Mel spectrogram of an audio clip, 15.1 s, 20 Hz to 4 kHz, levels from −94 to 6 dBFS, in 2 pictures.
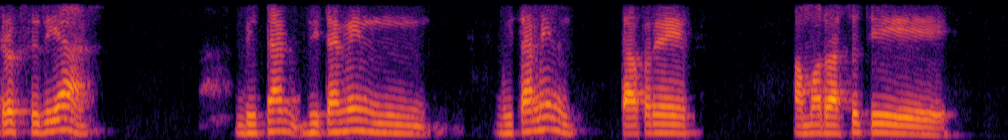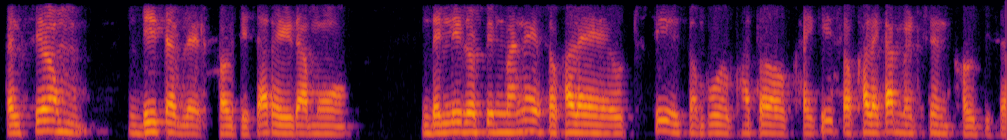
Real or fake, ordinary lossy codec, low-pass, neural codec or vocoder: real; none; 3.6 kHz; none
